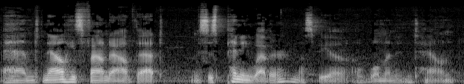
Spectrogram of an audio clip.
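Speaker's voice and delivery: ordinary delivery, nothing marked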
